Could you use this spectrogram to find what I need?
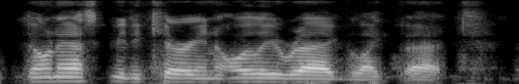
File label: speech est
